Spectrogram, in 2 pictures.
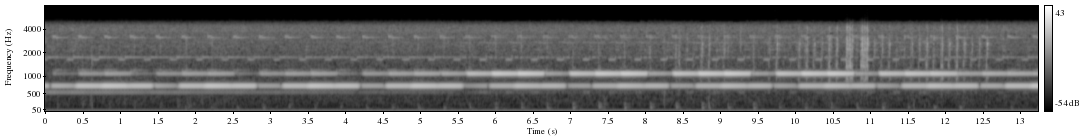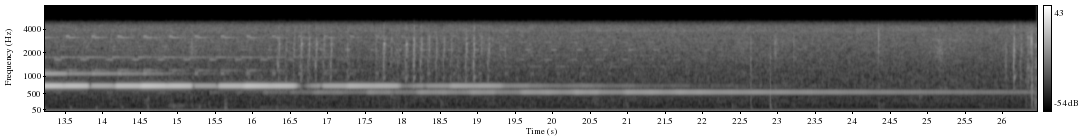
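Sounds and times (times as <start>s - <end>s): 
overtone singing: 0.1s - 20.8s.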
